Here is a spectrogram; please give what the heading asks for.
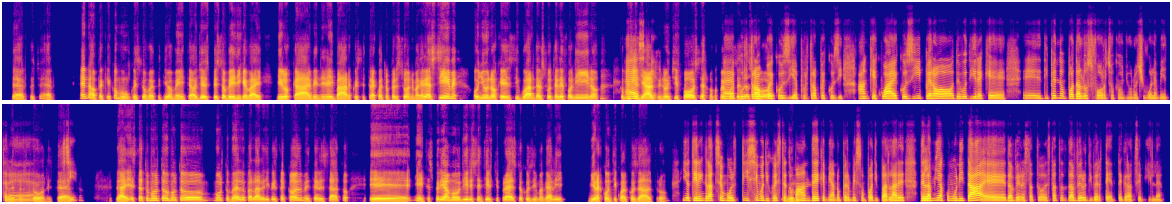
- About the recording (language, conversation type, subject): Italian, podcast, Cosa ti aiuta a sentirti parte di una comunità?
- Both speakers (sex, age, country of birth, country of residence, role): female, 35-39, Italy, Italy, guest; male, 70-74, Italy, Italy, host
- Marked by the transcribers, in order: laughing while speaking: "fossero, come"; tapping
